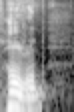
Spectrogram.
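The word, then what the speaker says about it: Harod: That's how you pronounce it, Hared.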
